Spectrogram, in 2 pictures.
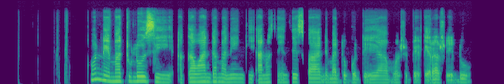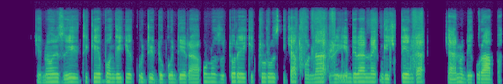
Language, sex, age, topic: Ndau, male, 25-35, health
